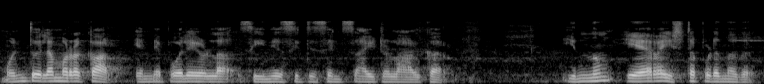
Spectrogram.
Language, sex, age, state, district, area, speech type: Malayalam, male, 60+, Kerala, Alappuzha, rural, spontaneous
